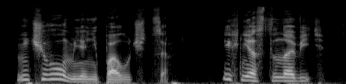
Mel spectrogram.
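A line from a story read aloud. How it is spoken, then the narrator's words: Dejected. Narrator (Russian): уныло махнула рукой Элла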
